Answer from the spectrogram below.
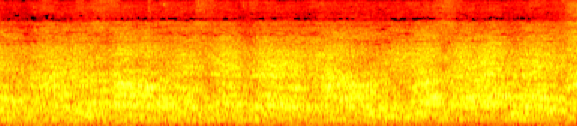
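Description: A dense crowd at a university event honoring Madrid regional president Isabel Díaz Ayuso roars continuously, shouting both for and against her. Many voices shout over one another in a loud, steady wall of sound with slight surges, no single voice standing out.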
